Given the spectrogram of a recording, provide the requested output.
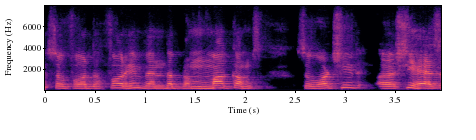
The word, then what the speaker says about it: Brahma: Ask them, don't hurriedly say Brahma. No, don't say Bra. You pronounce part 7. Don't close the mouth. Brahma. Automatically it comes.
